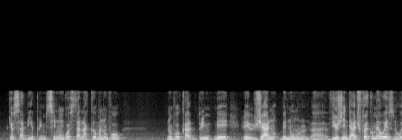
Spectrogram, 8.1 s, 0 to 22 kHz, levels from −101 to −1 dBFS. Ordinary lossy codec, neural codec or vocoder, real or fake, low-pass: none; codec, 16 kHz, 8 kbps, FunCodec, trained on LibriTTS, 25 frames a second; fake; none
